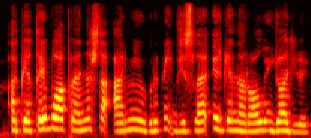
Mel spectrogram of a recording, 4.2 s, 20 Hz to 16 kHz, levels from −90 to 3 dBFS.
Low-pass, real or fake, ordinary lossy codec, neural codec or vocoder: 14.4 kHz; fake; AAC, 64 kbps; autoencoder, 48 kHz, 32 numbers a frame, DAC-VAE, trained on Japanese speech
